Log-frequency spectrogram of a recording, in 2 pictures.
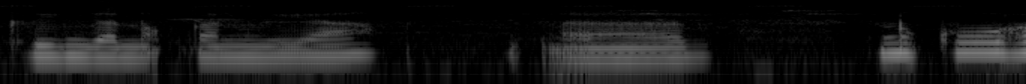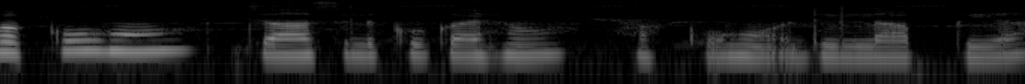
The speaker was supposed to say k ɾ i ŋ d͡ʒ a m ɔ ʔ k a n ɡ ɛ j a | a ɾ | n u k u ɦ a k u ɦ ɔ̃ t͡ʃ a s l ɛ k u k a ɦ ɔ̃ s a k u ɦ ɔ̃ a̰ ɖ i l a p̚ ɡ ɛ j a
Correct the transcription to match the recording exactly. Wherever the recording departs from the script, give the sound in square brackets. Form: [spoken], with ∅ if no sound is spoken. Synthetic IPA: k ɾ i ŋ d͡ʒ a [n] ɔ ʔ k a n ɡ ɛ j a | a ɾ | n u k u ɦ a k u ɦ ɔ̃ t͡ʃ a s l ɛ k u k a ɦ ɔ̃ [h] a k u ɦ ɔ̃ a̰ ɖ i l a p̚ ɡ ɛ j a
